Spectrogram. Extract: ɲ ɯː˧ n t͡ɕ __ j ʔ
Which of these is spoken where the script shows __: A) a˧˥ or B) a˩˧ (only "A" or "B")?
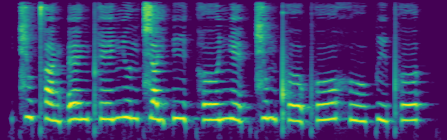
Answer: A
